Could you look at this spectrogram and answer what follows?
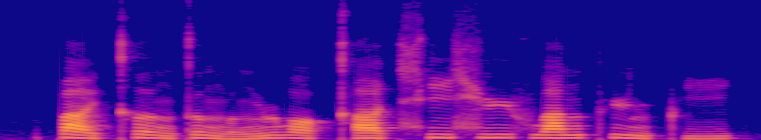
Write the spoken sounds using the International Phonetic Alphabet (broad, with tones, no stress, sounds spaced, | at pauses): p a˥˨ ɪ̯ kʰ ɤ˥˨ ŋ t̪ ʊ˥˨ ŋ ʊ˨˦ ŋ ɻ w ɔ˥˨ kʰ ä˦ t͡ɕʰ i˦ ɕ y˦ f w a˦ n pʰ y˥˨ n pʰ i˦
